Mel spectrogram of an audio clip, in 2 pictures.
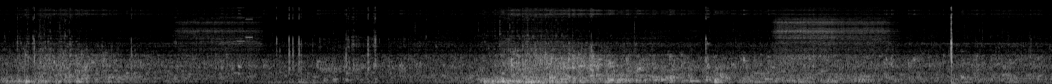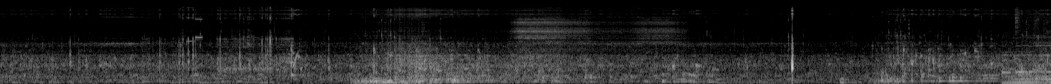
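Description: Scuba diver's regulator breathing, heard through an underwater camera housing: a short hiss on each breath in, then a longer gurgling rush of exhaled bubbles, repeating slowly every eight or nine seconds. Two sharp clicks stand out, one about halfway through and one near the end.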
